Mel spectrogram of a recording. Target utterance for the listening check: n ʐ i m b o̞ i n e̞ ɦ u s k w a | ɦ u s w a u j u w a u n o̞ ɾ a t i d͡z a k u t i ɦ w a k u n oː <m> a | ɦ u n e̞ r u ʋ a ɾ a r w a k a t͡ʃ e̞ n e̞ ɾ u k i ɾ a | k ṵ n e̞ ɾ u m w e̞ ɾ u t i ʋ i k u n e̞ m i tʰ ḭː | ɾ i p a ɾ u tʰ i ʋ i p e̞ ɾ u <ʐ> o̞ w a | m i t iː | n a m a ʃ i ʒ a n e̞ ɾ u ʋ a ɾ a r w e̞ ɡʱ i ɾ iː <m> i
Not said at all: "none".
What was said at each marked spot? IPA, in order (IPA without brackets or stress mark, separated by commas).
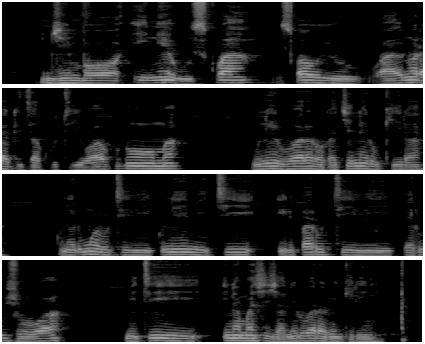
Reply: m, ʒ, n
